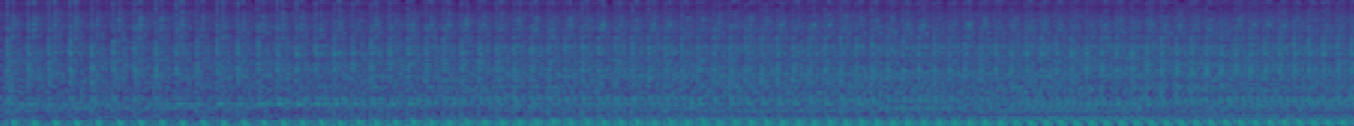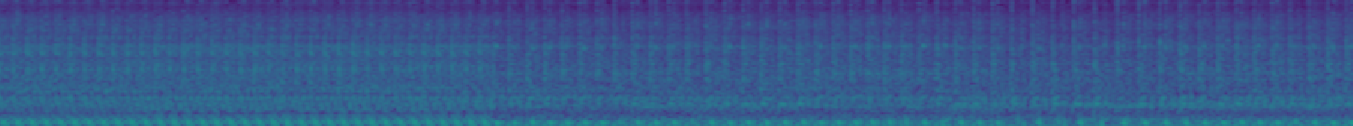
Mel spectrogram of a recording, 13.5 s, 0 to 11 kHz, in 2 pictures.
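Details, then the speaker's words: 2004 Craftsman 30-inch Murray-built mid-engine mower running with the coil kill ground disabled after a no-spark fault: single-cylinder idle with an uneven, loping beat and some clatter. Carburetor issues are suspected and it will be cleaned. "all right well it started it ran doesn't sound too clanky um it's got some cover air issues we gotta sort through it's gonna take the carb off and clean that out"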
